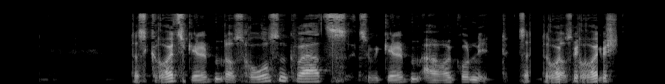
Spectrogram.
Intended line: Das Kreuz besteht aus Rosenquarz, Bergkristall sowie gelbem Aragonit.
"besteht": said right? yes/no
no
